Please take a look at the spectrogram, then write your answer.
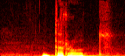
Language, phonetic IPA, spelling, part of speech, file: Belarusian, [drot], дрот, noun, Be-дрот.ogg
- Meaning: wire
